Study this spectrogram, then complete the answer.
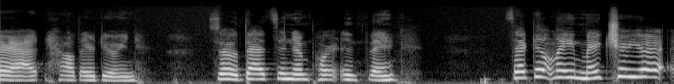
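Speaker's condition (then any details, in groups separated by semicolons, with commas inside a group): Cerebral palsy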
